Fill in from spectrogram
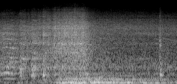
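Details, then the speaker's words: BMW E30 325i with turbo M20B25 engine, after changing ECU ignition dwell setting to one millisecond; brief crank catches almost immediately into steady idle, no extended cranking, starts much quicker than before. "okay so that made a difference definitely that i don't have an extended crank it seems to definitely start off a lot a lot nicer a lot quicker with that one"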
